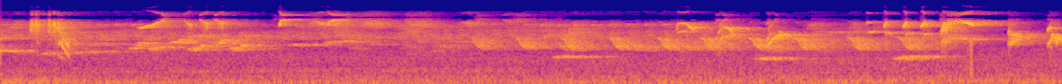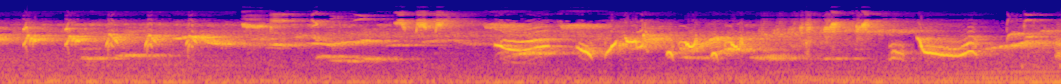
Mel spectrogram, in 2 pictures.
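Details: Caged Horsfield's bush lark, hung up without prior conditioning, delivering a dense, rapid song: a stream of high chirps, trills and buzzy slurred notes, interspersed with short lower whistles and harsh rasping phrases, continuous throughout.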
